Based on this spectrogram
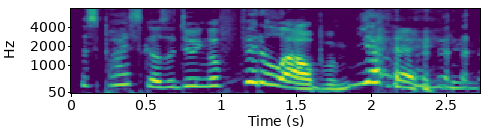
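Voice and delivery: high, excited mock fangirl; hammed-up girlish glee; foolish teenage girl. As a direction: squeal it like a thrilled teen. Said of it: "some foolish teenage girls like".

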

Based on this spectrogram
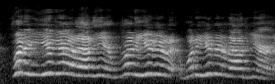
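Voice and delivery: high, loud mock shrieking demand; mock outrage from the other girls; mock angry girls. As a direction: play the jealous girls.

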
